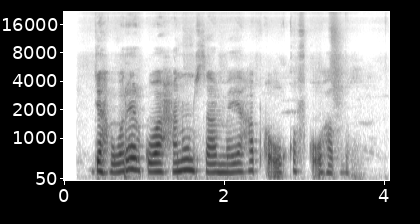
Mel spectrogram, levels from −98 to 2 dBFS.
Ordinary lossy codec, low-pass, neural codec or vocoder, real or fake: none; none; vocoder, 44.1 kHz, 128 mel bands every 512 samples, BigVGAN v2; fake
